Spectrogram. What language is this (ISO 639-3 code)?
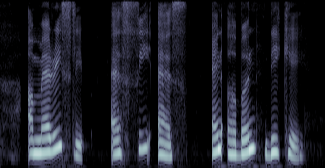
eng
